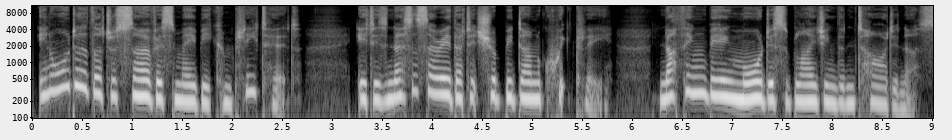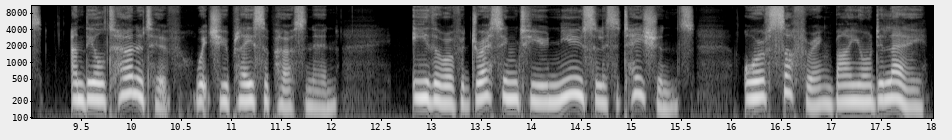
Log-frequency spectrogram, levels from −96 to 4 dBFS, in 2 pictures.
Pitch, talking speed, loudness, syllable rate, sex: 215 Hz, 150 wpm, -19 LUFS, 5.0 syllables/s, female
